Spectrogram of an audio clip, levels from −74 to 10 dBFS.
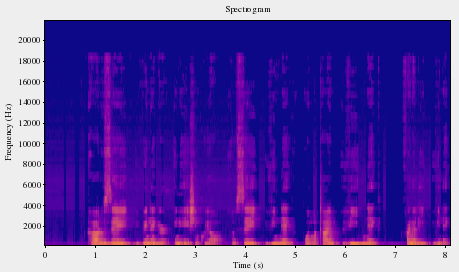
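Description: A faint buzzy chirping runs under the audio for its whole length, pulsing around 150 times a second and sitting roughly 30 dB below the wanted sound. It is computer activity noise. Shifting load in the host machine disturbs the ground the audio circuit shares with it, and that current ripple is picked up as a rasping pulse train that tracks the computer's workload, not anything in the recorded sound.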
